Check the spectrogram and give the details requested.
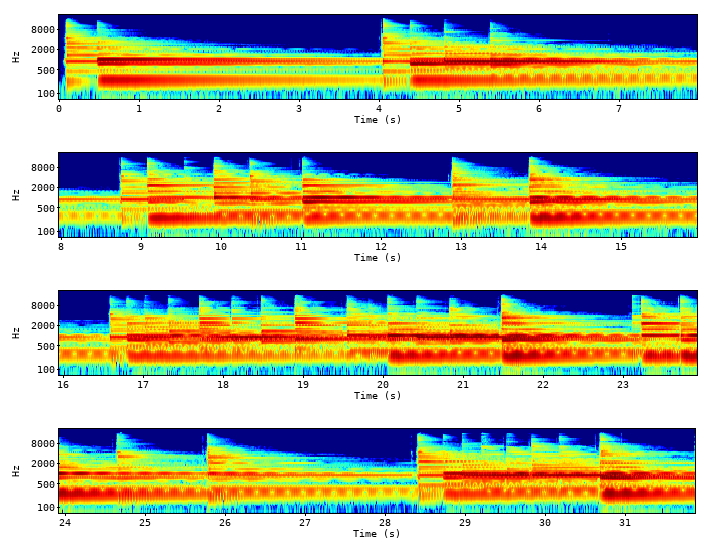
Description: improvisation for Welsh plucked cruit; Cerddoriaeth

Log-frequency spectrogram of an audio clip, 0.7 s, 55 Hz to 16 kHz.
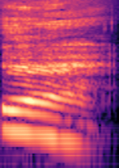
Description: "UAHH", SHOUT; 1000fx

